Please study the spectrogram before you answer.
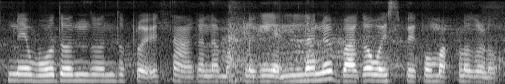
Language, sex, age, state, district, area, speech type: Kannada, female, 30-45, Karnataka, Mandya, urban, spontaneous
